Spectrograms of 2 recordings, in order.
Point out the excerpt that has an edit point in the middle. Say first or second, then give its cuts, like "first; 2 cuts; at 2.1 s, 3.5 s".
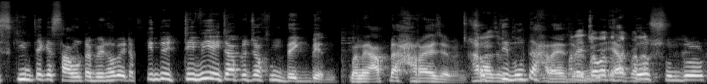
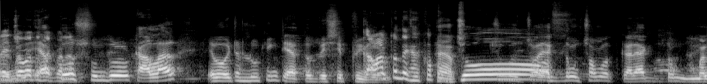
first; 2 cuts; at 1.3 s, 3.4 s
